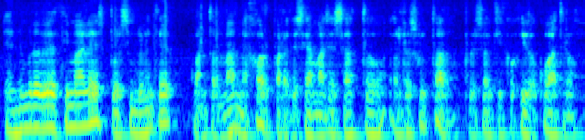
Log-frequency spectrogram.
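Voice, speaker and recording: Low gravelly male teacher. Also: fast talker, muffled recording, slight background noise. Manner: calm, step-by-step explaining while writing. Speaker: math teacher. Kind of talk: recorded math lesson.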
